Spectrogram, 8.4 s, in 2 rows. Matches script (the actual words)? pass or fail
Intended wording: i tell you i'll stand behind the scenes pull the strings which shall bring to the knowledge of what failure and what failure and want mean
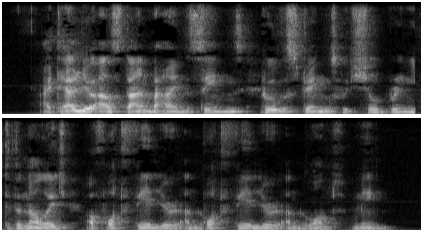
pass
